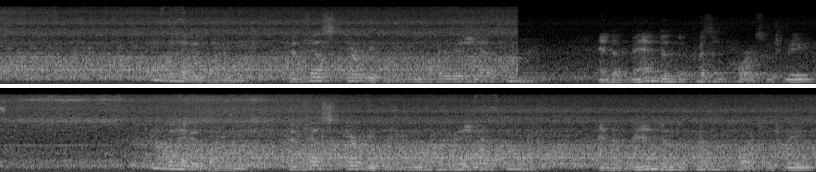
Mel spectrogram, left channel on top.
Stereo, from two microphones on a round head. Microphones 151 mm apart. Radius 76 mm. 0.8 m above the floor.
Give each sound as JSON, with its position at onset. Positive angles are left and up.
{"t": 1.5, "sound": "a man speaking", "side_deg": -45, "distance_m": 2.0}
